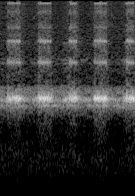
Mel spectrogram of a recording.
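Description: Stock cricket-chirping sound effect, the 'awkward silence' gag: a steady high trill that swells about twice a second.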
